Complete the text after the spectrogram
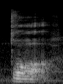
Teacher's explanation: Ta is a really strong, emphatic T, and it's a kind of what I call a plosive, where this burst of air comes out with it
